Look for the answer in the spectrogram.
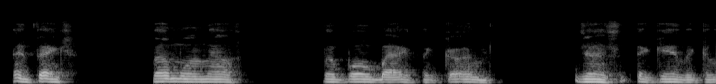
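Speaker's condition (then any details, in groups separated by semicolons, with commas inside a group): ALS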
